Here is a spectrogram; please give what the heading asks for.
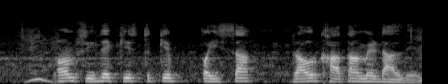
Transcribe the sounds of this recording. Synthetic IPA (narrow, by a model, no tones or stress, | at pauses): ɦəmsiːd̪ʱekɪst̪ke | pəɪsa | ɾaːʊɾkʰaːt̪ãmẽɖaːld̪ẽː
